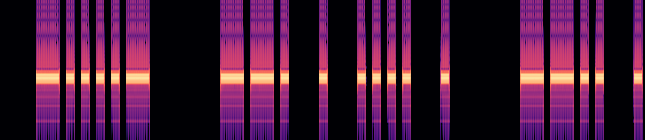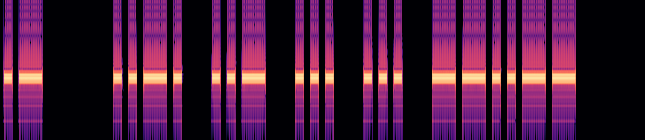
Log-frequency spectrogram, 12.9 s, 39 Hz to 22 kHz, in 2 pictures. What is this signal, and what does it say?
Morse code, heard as a keyed tone, about 16 wpm, 680 Hz. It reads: - GEHE ZU FUSS,
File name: Witz-08-Juli-2025-70-F80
